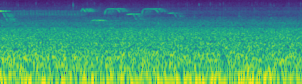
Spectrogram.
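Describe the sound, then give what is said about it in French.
A few brief, high chirps from a small flock of birds flying overhead in winter, scattered over about a second, above a steady wash of wind. “plus près, en haut, un vol d'oiseau. Ça chante.”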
